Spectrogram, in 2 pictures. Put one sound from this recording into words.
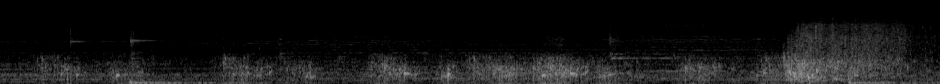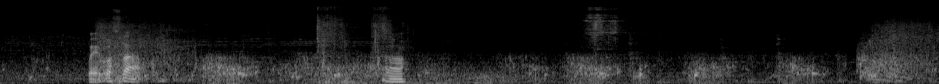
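Bubbles rush and gurgle underwater as a swimmer moves.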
